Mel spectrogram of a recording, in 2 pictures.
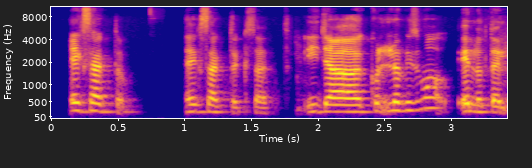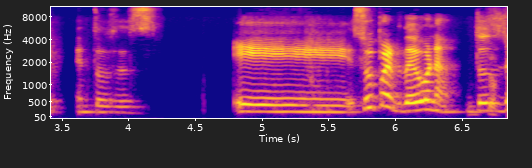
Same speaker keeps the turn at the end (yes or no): yes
